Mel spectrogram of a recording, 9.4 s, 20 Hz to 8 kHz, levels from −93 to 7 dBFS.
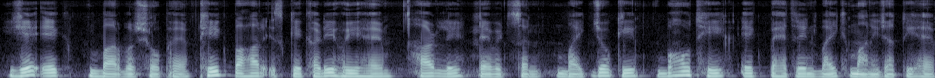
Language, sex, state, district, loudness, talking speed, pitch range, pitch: Maithili, male, Bihar, Bhagalpur, -20 LUFS, 155 wpm, 95-115 Hz, 105 Hz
